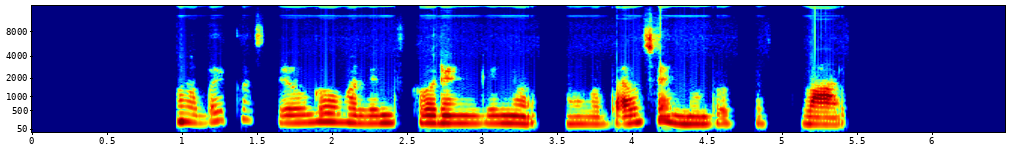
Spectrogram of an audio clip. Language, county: Lithuanian, Marijampolė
